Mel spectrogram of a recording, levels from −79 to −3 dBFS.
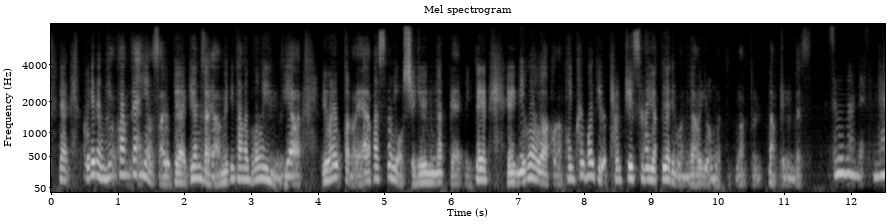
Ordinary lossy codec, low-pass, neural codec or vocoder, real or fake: none; none; codec, 16 kHz, 0.5 kbps, FreqCodec, smaller model; fake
